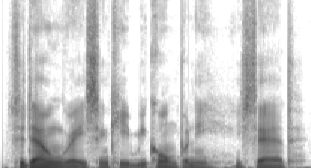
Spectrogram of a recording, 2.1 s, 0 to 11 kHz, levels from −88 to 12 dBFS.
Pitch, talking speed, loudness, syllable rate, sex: 95 Hz, 260 wpm, -19 LUFS, 6.3 syllables/s, male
